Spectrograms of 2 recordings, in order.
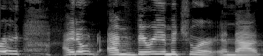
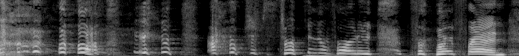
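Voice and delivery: higher, slow through laughter; laughing; 9 semitones higher, slower than usual. Real, not acted. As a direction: start the story laughing. Laughing starting story.

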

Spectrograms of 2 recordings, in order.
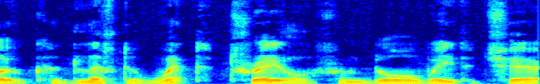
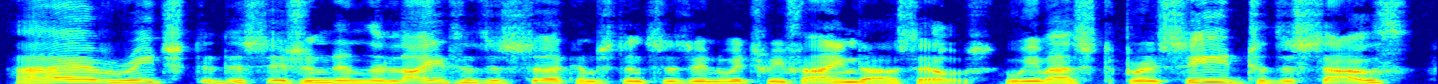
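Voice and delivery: put-on formal old man; 8 semitones higher than usual. A narrator's reading. Old Oron welcomes the Silver Swan, formal. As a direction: greet her like a stiff elder.

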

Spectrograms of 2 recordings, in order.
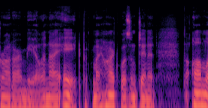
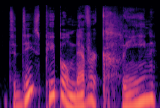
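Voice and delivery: Miss Arione muttering, higher and slow; a slow disgusted higher grumble; muttered; 8 semitones higher, slower than usual. Acted. Crew mate grumbles at grime on bulkhead, slow higher mutter. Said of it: "Miss Arione muttered".

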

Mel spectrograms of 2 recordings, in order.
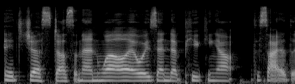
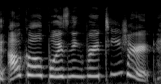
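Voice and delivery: laughing high disbelief; 10 semitones higher than usual. Real, not acted. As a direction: laugh it out incredulously.

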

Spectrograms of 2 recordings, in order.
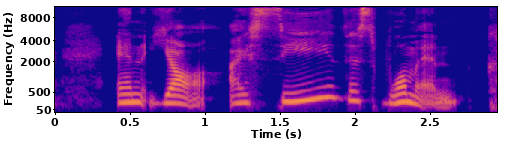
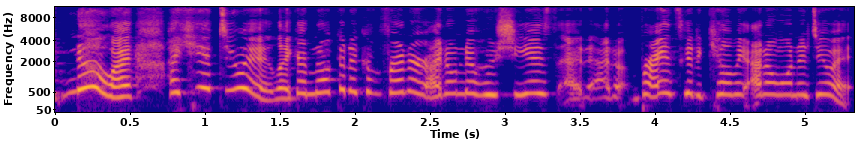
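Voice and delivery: very high, rushed mock-whiny protest; panicked pleading; 12 semitones higher, faster than usual. Teenager refusing to confront the stranger, panicked pleading. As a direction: imitate a frightened teenager begging out of it.

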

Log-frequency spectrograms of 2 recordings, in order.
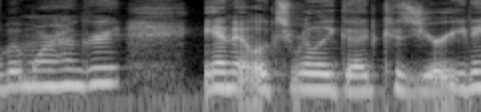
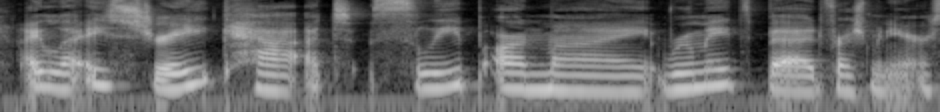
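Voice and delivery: read very slowly; much slower than usual. Real, not acted. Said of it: "I felt like I was reading that so slow".

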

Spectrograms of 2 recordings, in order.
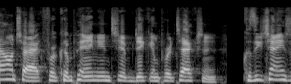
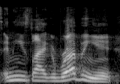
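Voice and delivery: ordinary talk

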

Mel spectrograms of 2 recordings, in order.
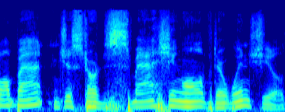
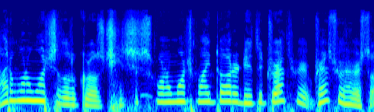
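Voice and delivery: high, rapid self-defence; indignant protest; 11 semitones higher, faster than usual. Retold or imitated. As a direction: protest fast like a wrongly accused dad. Retells protesting to accusing parents.

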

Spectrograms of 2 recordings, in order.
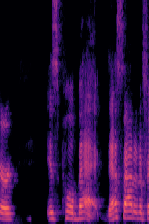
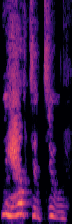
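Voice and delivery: put-on talking voice, higher and deliberate; Kim; 4 semitones higher, 4 dB louder than usual. Friend showing how Kim talks among rich people, mocking impression. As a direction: mimic your friend's affected voice, pitched up. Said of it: "Kim will start talking like this".

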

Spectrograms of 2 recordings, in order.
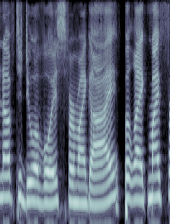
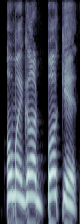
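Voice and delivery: made-up character voice; 3 dB louder than usual. Pretend. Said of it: "I'd make up a voice".

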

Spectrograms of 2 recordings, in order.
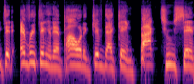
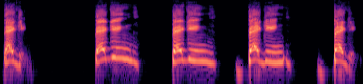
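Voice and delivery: each begging hit higher, falling; stress on begging; 6 semitones higher, slower than usual. Real, not acted. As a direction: lean hard on every begging. Emphatic repetition of begging.

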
